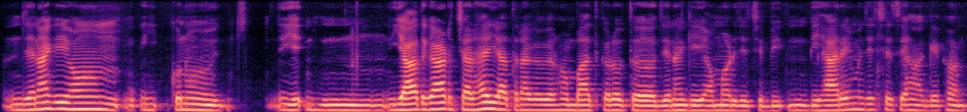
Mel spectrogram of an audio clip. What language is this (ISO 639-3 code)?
mai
